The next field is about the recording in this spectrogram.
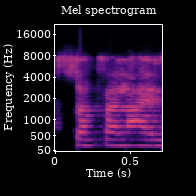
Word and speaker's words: Stokfella: Stockfella is spelled Stokfella.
